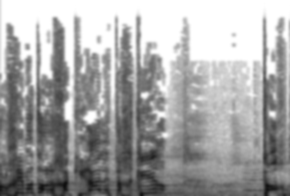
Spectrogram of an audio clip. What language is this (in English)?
Hebrew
